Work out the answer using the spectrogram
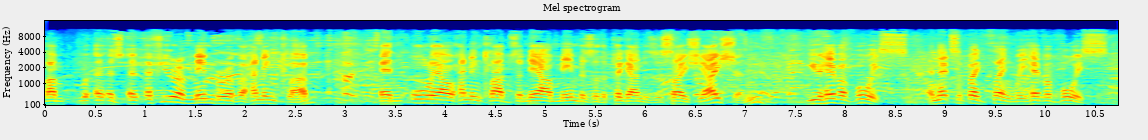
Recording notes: Another great time was had out at the Tihoi Tavern thanks to the Tihoi Hunting and Fishing. Sorry about all the noise - ITS A PUB!!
